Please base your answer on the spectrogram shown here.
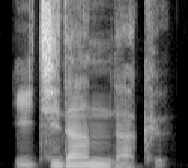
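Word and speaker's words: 一段落: していた人段落は正しくは 1 段落と読む運動中にガム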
